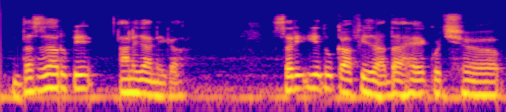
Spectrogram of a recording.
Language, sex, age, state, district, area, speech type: Urdu, male, 18-30, Delhi, East Delhi, urban, spontaneous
